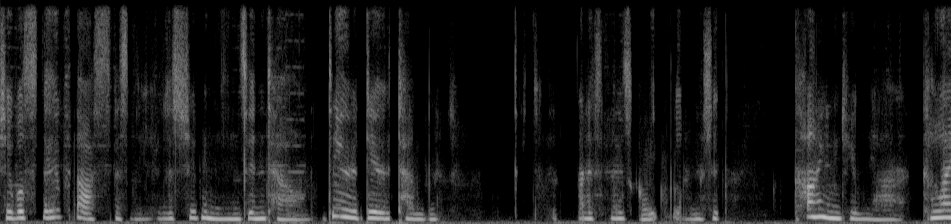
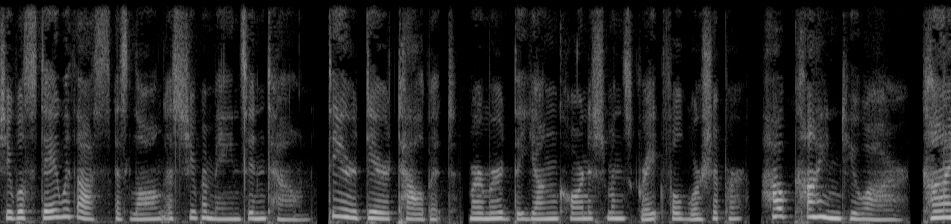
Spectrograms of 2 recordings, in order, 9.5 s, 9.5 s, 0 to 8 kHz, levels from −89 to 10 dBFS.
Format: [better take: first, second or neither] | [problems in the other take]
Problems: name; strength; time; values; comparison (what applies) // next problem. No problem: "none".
second | noise reduction (neural diffusion model UNIVERSE++)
